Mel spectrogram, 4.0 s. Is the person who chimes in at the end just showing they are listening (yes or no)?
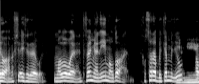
no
